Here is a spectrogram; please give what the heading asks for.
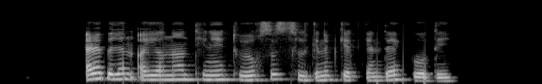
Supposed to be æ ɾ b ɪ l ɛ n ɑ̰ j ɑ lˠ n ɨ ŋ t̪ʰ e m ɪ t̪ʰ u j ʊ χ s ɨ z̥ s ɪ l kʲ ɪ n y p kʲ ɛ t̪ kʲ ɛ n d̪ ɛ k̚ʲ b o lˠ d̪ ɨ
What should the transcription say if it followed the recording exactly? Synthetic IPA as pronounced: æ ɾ b ɪ l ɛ n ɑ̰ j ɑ lˠ n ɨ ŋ t̪ʰ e n ɪ t̪ʰ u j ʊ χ s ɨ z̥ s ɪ l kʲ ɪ n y p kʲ ɛ t̪ kʲ ɛ n d̪ ɛ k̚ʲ b o lˠ d̪ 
